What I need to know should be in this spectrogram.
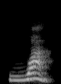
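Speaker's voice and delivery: "wa" as one open syllable, w gliding into ah; French OI sound. Shown as a demonstration. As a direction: demonstrate French oi clearly as "wa". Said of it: "O I in French is meant to sound like".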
